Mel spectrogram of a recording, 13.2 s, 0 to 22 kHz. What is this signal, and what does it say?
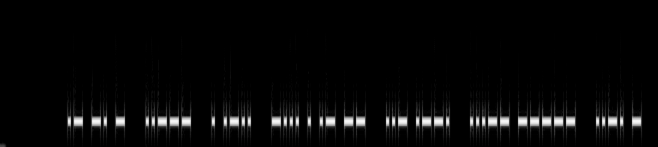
Morse code, heard as a keyed tone, about 20 wpm, 700 Hz. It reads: ANT 2 EL BEAM UP 30 FT
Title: Practice QSO - Exchange 2 - Info - 20wpm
